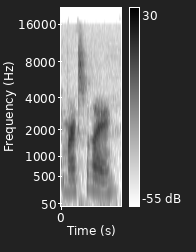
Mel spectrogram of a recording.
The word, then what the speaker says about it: Marcelais: And today we are sitting down with Marcelais Vineyards. Did I pronounce that correctly? – Yes. Perfect. Yes, that's right. Marcelais.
